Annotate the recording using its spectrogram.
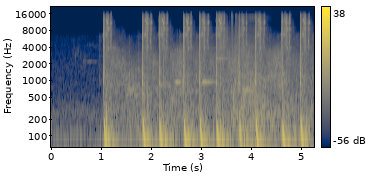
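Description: A rifle fires repeated sharp shots.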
